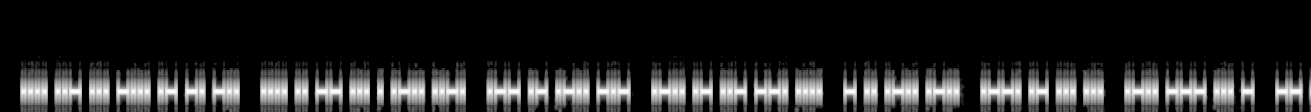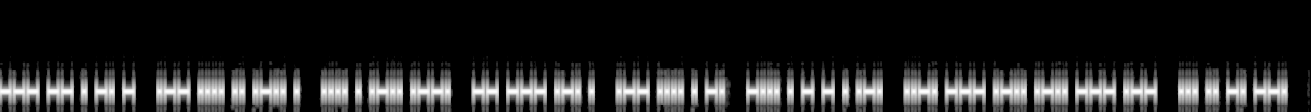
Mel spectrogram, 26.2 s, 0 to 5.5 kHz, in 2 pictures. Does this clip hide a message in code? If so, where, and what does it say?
Yes: Morse code from 0.2 to 26.0 s, heard as a keyed tone, about 34 wpm, 500 Hz. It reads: HUSBAND HIMSELF WALK LAUGH TILL PASS LOST MOMENT WHILE HELP MORE WHEN BETTER FOLLOW SING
